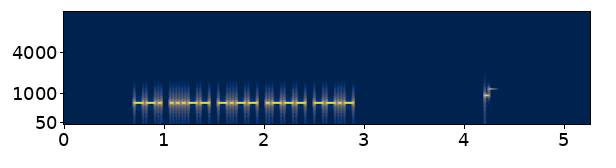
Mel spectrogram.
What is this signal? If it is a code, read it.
Morse code, heard as a keyed tone, about 40 wpm, 700 Hz. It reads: G3YJQ
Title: Call Signs - 40wpm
